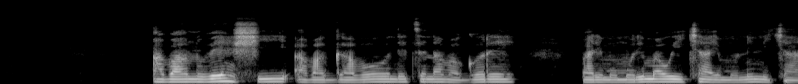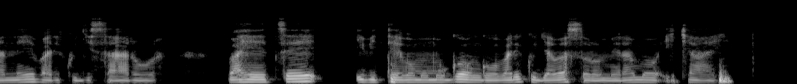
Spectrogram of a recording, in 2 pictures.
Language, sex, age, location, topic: Kinyarwanda, female, 25-35, Nyagatare, agriculture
